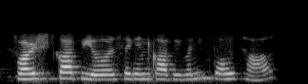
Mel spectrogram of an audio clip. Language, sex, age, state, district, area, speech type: Nepali, female, 18-30, West Bengal, Darjeeling, rural, conversation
